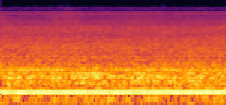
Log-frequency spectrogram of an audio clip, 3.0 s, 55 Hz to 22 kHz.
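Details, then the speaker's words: HeatStar 50,000 BTU gas garage heater on first start after vent kit install and leak test: steady hum with smooth rushing burner noise, no rattles or surging; running normally, smoke and burning smell noted. "i started to fire up there guys the burner is going on now pretty exciting there she goes"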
